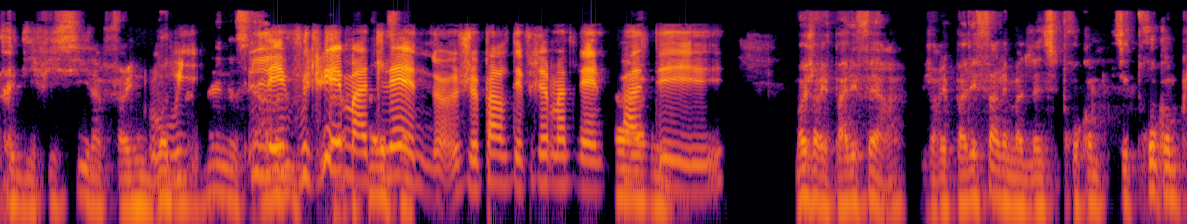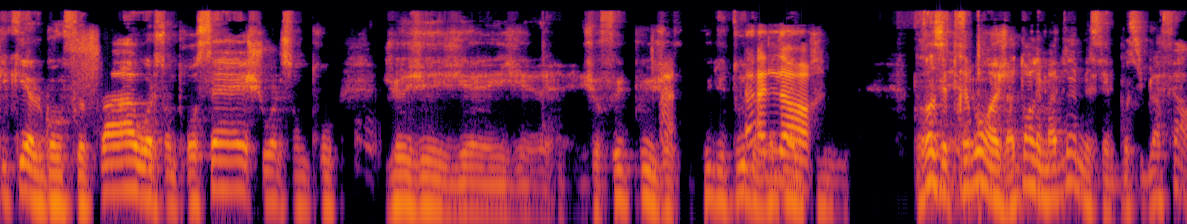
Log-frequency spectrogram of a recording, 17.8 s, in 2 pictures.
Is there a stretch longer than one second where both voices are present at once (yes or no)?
yes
